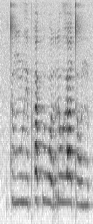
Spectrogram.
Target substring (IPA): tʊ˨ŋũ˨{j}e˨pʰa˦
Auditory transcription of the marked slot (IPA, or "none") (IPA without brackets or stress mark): ɣ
